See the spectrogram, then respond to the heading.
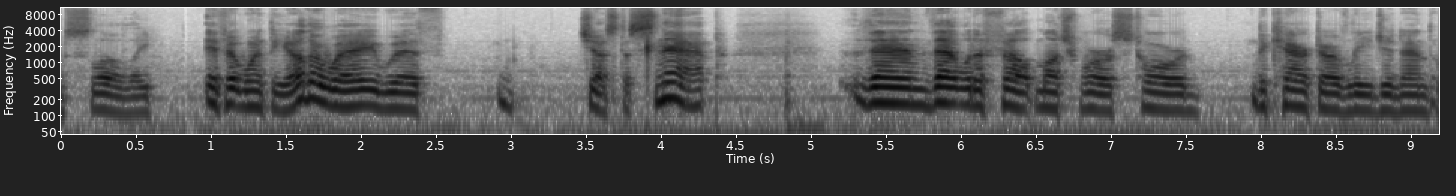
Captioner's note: snap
